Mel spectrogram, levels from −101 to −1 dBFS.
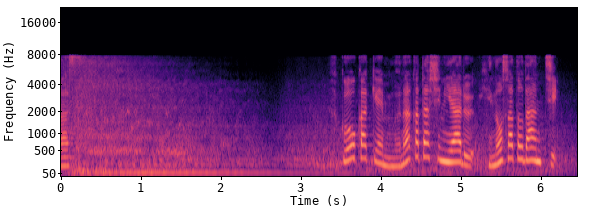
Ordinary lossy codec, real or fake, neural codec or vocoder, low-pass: none; fake; codec, 16 kHz, 8 kbps, FunCodec, trained on LibriTTS, 25 frames a second; none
